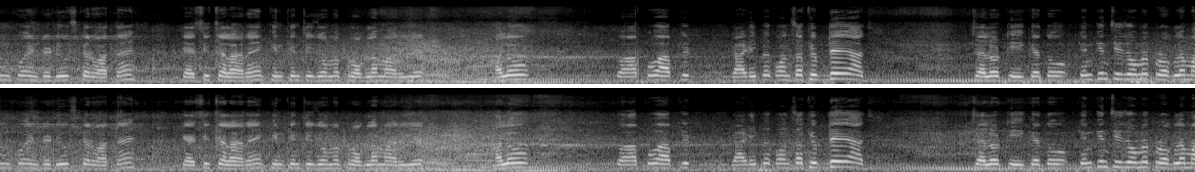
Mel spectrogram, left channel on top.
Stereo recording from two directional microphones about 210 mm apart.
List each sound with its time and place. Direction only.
0.2 s speech: 25° left (ahead or behind)
1.8 s speech: 15° left (ahead or behind)
4.9 s speech: centre (ahead or behind)
6.2 s speech: 5° left (ahead or behind)
7.3 s speech: 20° left (ahead or behind)
9.8 s speech: 5° left (ahead or behind)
